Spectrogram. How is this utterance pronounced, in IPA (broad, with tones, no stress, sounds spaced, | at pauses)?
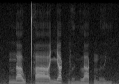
n a˧ w t̪ʰ aː˧˩ ɲ a˦˥ k̚ v ə̤˨˩ n l a˨˩ k̚ m ə̤˨˩ j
